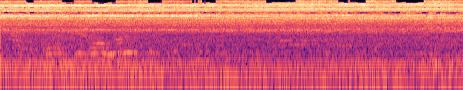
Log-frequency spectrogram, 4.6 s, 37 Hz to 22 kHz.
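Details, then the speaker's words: Brand-new narrow-gauge KTR 450 at factory inspection, air pressure built up: continuous sharp hiss over a low machine hum under the cab; air escaping at a solenoid that was not even tight, to be tightened. "I hear it. Sounds like it's coming from one of these solenoids. Let's see. That one's not even tight."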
